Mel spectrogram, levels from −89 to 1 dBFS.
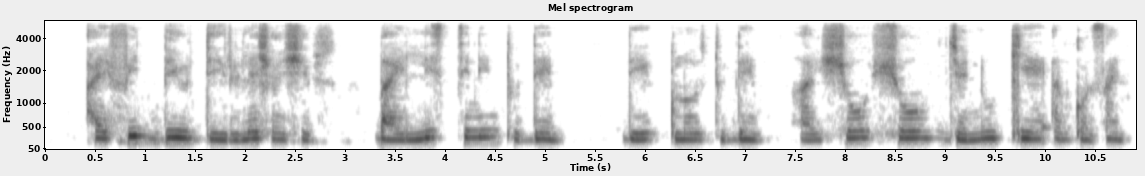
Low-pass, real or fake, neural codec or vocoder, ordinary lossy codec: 5.4 kHz; real; none; none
